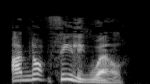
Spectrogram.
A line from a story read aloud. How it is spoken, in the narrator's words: said Harry loudly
